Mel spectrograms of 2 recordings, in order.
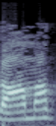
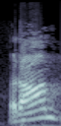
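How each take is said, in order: First: The name ends with a long 'aa' vowel. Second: The name ends without a final long vowel. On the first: The speaker calls it wrong. "यह सब गलत धारणाएं हैं" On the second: The speaker calls it right. "राम की जगह पर"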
